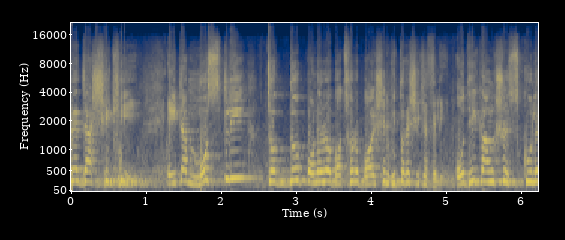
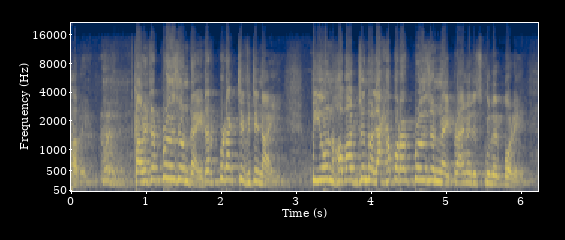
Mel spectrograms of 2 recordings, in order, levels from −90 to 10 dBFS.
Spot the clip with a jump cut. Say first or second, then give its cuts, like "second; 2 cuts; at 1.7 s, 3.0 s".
first; 1 cut; at 5.0 s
